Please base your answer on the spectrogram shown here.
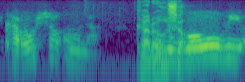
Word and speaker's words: Kadrolsha Ona: Kadrolsha Ona? That's really close. Thank you. All right, how would you say it? I would say it Kadrolsha Ona. Kadrolsha. You roll the R. Kadrolsha Ona.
